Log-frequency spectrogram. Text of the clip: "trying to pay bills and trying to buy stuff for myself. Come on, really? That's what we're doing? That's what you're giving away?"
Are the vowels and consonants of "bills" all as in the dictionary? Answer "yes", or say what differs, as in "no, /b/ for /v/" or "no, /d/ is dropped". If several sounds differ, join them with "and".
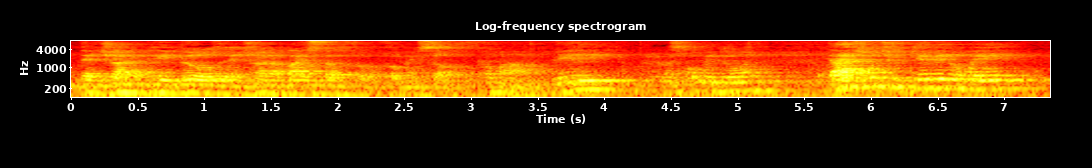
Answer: yes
